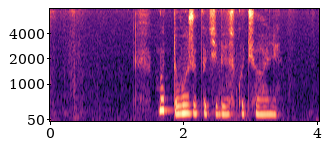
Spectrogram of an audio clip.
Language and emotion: Russian, sad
